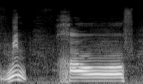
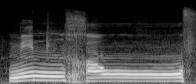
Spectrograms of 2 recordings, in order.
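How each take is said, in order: First: The n sound is cut off abruptly. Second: The n sound flows on briefly before kh. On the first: The speaker calls it wrong. "tidak serta merta berhenti" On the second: The speaker calls it right. "tetapi ada sifat tawassutnya"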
